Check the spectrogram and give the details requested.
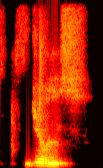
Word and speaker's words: joule: Las unidades del trabajo, sus unidades son los joules. Bueno, ya saben eso. Esto se pronuncia Y, este diptongo es U, esto es L y la E es muda. Entonces, por eso es joule.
